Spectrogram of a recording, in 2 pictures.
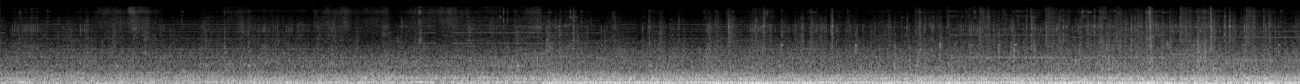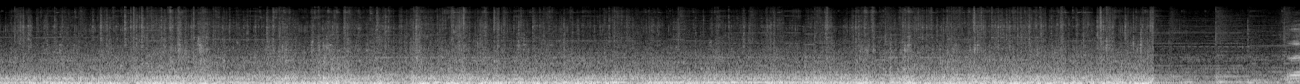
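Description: Four-wheel drive heard from inside the cab on a rough dirt track: steady engine and tyre rumble with frequent knocks and rattles from the bumps. The noise drops away sharply near the end.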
